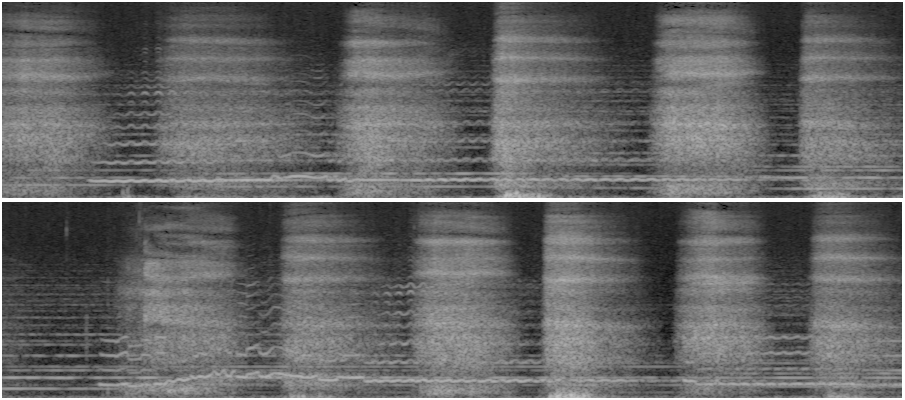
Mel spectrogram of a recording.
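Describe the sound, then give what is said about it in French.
Heavy breathing with many loud, rhythmic breaths in quick succession over a steady low tone. “le souffle s'accélère.”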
